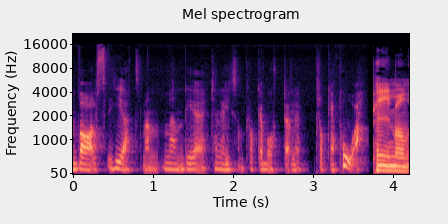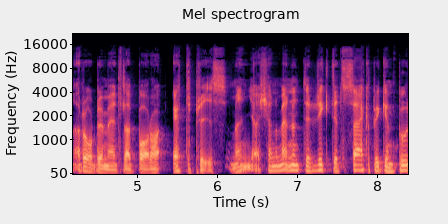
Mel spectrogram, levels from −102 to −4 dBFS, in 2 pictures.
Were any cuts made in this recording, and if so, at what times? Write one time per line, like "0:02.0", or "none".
0:02.9
0:03.7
